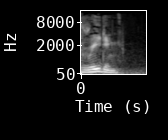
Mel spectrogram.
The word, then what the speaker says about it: Reading: Anurag Anjaria scouting Andrea Novakovic, 22-year-old American striker on loan at Fortuna Sittard from Reading, although that loan has now completed. – It's pronounced Reading.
